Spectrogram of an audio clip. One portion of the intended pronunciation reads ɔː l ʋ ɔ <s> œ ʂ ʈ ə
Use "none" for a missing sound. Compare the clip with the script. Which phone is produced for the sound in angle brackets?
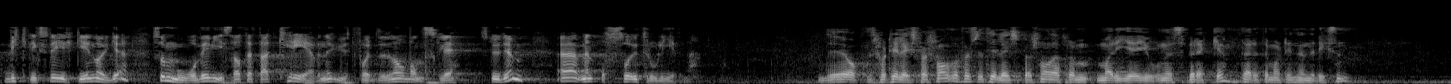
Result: f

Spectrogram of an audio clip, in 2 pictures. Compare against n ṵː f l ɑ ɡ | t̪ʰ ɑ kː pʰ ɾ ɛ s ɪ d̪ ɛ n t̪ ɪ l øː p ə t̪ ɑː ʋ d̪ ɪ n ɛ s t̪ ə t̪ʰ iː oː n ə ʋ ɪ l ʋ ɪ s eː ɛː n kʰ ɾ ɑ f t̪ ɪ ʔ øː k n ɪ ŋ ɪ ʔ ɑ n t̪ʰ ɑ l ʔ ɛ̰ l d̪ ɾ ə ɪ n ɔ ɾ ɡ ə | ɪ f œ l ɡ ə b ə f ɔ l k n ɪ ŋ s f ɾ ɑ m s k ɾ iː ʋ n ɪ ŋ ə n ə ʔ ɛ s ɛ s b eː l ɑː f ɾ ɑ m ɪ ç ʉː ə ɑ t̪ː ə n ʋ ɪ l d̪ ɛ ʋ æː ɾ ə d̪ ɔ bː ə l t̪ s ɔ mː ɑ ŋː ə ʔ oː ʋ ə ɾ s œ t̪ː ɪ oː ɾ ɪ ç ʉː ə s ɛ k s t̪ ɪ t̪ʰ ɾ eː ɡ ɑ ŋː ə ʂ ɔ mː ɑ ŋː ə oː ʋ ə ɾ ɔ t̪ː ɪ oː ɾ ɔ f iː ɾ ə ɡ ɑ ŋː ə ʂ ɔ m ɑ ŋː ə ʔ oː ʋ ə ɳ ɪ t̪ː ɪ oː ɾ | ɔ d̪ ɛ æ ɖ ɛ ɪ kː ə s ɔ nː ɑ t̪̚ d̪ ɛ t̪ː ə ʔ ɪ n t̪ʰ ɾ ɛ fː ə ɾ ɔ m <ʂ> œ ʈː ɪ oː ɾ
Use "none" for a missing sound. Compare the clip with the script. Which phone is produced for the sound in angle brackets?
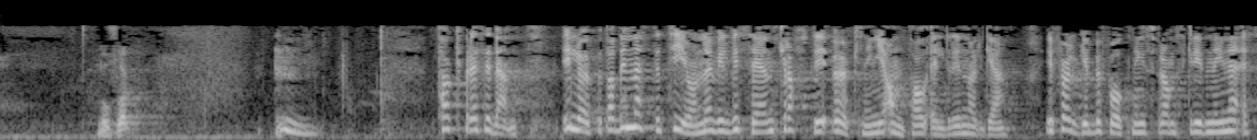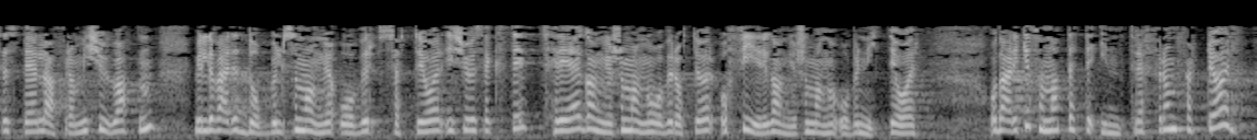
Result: f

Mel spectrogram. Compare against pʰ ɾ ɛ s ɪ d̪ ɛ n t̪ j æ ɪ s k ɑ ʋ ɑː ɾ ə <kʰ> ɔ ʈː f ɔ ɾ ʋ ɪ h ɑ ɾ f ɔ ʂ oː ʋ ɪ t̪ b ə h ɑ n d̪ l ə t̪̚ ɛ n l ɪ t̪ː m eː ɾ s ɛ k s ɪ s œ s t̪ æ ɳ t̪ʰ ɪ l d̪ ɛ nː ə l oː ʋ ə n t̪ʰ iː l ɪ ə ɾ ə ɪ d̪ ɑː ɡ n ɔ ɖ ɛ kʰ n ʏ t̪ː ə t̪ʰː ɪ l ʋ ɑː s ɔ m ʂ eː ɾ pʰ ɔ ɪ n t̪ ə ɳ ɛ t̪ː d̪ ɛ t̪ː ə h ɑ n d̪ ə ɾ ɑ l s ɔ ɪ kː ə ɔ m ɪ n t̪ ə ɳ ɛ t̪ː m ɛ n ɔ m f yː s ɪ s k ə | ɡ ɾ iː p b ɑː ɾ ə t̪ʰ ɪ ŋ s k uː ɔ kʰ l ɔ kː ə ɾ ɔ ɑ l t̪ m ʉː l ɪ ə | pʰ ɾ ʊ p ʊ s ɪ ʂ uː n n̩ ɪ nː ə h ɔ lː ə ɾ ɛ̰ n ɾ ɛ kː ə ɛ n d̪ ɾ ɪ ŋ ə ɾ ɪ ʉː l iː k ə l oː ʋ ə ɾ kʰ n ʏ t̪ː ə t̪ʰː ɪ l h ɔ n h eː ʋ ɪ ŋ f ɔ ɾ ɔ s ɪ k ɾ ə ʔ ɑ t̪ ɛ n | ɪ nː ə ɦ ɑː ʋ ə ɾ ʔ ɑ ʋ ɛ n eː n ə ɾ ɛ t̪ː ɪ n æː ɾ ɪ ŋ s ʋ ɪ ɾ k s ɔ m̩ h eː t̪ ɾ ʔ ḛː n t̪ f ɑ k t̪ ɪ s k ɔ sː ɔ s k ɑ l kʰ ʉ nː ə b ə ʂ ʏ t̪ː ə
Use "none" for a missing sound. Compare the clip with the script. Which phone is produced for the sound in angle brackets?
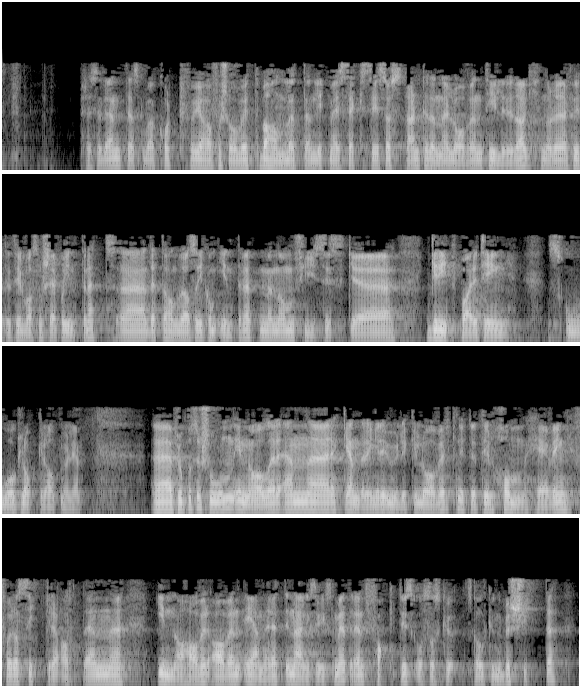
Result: kʰ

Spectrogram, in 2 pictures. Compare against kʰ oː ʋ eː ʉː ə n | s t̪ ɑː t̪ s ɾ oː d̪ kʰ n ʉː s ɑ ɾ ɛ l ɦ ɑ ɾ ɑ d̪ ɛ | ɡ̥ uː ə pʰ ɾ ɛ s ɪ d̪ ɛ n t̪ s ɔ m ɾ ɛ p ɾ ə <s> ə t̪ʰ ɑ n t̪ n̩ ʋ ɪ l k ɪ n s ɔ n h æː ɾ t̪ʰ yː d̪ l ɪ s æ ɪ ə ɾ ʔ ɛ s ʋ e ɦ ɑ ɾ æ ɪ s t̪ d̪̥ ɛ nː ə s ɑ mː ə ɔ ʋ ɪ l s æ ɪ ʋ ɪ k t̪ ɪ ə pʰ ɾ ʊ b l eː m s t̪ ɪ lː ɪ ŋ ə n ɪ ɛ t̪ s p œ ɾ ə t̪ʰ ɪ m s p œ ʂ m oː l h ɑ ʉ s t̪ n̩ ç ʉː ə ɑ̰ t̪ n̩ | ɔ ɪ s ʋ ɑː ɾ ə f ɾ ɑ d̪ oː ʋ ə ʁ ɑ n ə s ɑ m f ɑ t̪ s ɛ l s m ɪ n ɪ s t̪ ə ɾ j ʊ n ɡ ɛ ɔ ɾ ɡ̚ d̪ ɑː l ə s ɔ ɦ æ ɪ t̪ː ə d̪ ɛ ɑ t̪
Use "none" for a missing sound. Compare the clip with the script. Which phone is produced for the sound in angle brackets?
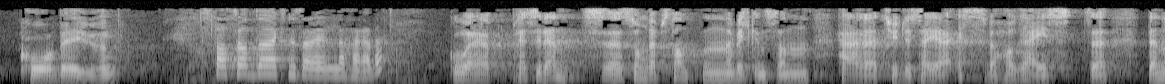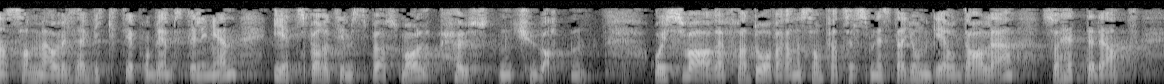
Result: s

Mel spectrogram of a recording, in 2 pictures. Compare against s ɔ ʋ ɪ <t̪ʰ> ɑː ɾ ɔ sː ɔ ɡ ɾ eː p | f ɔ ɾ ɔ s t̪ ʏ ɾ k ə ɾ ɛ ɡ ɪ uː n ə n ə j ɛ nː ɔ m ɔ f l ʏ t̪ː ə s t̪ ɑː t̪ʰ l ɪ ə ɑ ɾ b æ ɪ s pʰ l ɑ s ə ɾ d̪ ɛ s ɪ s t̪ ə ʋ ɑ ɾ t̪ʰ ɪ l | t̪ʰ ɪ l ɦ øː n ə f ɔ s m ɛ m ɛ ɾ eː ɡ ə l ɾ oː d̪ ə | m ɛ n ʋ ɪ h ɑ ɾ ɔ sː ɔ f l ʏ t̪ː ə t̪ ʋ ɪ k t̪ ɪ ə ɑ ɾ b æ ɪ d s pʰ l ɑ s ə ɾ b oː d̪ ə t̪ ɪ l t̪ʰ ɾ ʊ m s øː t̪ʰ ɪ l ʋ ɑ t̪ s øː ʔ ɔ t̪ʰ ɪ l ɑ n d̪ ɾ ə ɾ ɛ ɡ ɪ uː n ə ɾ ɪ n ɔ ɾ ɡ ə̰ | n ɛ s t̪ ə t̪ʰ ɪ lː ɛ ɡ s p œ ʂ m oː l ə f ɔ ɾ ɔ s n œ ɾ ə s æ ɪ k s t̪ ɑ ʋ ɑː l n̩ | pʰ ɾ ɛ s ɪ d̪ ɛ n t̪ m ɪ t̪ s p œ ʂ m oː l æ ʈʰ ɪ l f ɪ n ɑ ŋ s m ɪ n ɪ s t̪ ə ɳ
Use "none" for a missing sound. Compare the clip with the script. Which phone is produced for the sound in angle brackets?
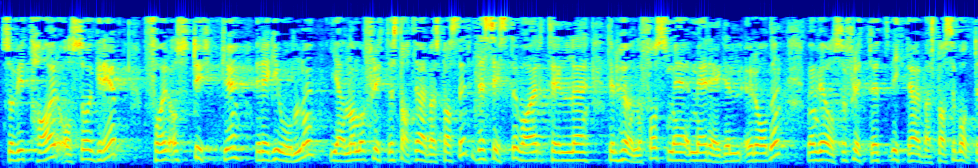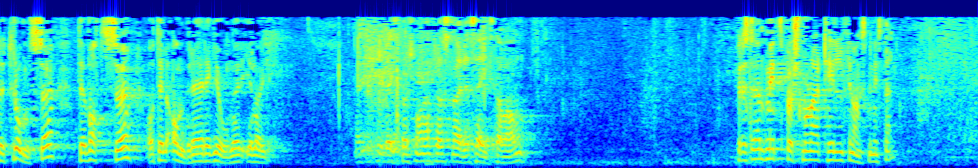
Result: t̪ʰ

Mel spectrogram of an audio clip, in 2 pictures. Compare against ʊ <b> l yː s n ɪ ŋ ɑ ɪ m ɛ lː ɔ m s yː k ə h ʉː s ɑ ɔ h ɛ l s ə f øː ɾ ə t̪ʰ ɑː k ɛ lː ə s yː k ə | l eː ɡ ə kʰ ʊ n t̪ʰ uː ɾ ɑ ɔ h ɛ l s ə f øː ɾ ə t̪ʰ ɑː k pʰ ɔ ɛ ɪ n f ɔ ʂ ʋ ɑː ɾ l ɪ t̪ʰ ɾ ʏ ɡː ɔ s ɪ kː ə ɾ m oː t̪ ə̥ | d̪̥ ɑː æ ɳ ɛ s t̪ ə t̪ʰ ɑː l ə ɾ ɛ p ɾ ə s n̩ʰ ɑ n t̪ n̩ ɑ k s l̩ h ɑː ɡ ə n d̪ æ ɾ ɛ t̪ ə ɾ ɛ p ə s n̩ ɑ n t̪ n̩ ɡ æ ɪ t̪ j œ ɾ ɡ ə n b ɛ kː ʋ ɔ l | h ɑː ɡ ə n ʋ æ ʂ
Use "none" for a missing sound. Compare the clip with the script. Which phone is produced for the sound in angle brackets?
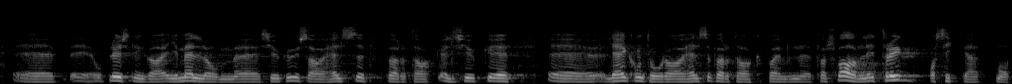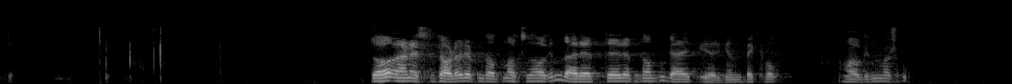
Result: p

